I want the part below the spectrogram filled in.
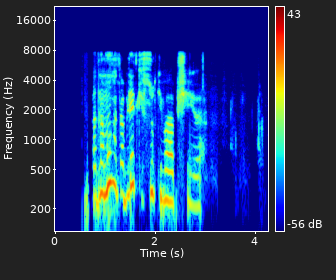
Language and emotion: Russian, angry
